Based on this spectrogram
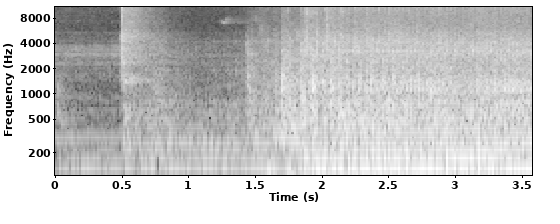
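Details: Onan 6.5 kW RV generator set warming up on its original ignition, fuel pump and carburetor pre-primed via an added prime switch: sharp starter catch, brief pause, then fires and settles into a steady even run; healthy.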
